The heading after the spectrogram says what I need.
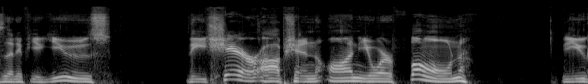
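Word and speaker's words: Cher: Share as in C H E R.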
